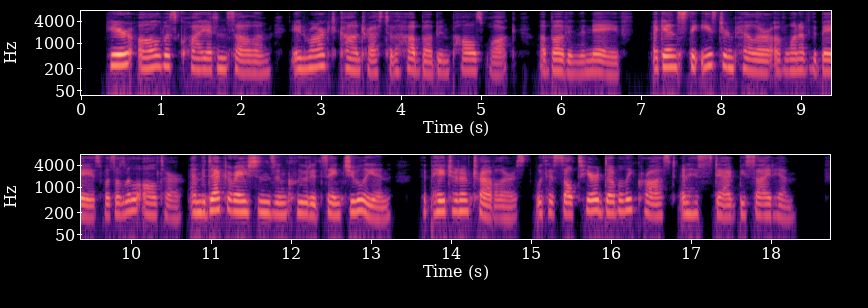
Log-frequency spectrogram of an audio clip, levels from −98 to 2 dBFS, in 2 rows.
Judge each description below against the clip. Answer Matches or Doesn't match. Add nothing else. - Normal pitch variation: Matches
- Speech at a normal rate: Matches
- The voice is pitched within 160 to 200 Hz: Matches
